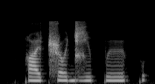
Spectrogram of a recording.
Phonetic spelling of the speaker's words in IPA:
qʷ i ʈ͡ʂ o d͡ʑ i p ɨ kʷ

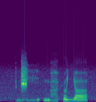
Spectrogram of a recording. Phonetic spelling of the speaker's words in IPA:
d͡ʒ i̤ | m a̤ θ ɤ ʎ a

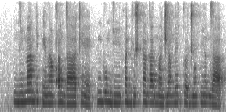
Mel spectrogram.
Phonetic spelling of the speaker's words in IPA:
n d ĩ m ã b i pʲ ɐ̃ l ɐ̃ qʼ ʉ n d aː t͡ʃ ẽː | m b u ŋ ɡ ĩː θ ɐ̃ bʲ u ʒ θ ã ɡ a ə̯ m ɐ̃ d͡ʒ ã m e k ɵ d͡ʒ õ k ĩː ə̯ n z a

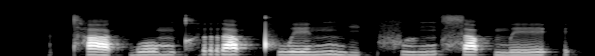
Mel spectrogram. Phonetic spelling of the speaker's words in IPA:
tʰ a˨˩ k̚ w o˧ m kʰ r a˦˥ p̚ kʰ w e˦˥ n ŋ i˨˩ ʔ f ɯ˦˥ ŋ s a˥˩ p̚ m e˦˥ ʔ

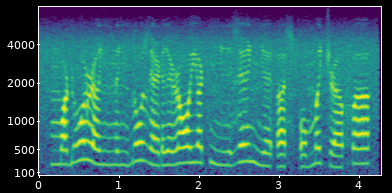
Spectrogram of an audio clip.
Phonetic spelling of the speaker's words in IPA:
m ɔ˩ ɖʱ o˥ ɭ ɜ˩ ɲ n ə˩ ɲ d o˥ z e˩ ɽ i˩ ɭ ɔ˥ j ə˥ ʈ ɲ i˩ z e˥ ɲ e˩ ʔ ɜ˩ s ʔ o˩ m ɜ˥ c ɭ ɜ˩ f ɜ˥

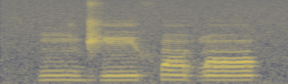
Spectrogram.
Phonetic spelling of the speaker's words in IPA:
ĩ˧ d͡ʒ eː˧ f ɔ̃˦ ɓ ɔ̃˦

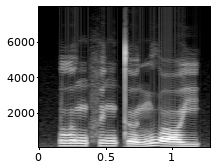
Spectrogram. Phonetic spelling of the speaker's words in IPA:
l ʊ˧ ŋ f ɪ˧ ŋ t̪ ɵ˨˥ n w ɔː˧ j

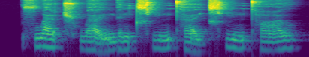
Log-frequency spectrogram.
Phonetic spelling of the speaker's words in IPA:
s w ä˥˩ ʈ͡ʂʰ w a̰˨˩ ɪ̯ m ɥ ɛ˦ n t͡ɕʰ i˧˥ n t̪ʰ a̰˨˩ ɪ̯ t͡ɕʰ i˥˩ n t̪ʰ ɑ˧˥ ʊ̯

